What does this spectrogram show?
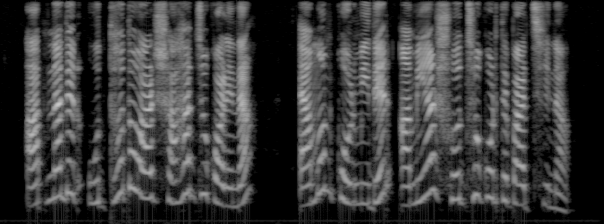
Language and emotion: Bengali, angry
